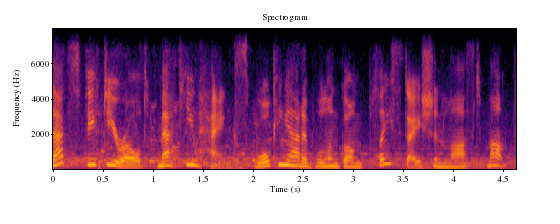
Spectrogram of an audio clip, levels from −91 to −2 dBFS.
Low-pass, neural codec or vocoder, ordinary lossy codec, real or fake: 7.2 kHz; none; Opus, 24 kbps; real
